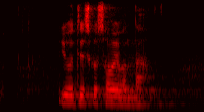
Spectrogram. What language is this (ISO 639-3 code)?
nep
